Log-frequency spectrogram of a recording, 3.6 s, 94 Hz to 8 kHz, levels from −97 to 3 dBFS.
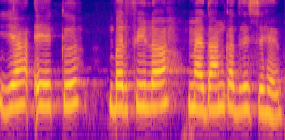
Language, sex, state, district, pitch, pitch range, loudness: Hindi, female, Jharkhand, Garhwa, 275 Hz, 260-285 Hz, -13 LUFS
